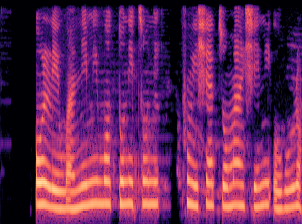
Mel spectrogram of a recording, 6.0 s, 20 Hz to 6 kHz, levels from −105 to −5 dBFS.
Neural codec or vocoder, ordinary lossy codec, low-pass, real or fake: none; none; 5.4 kHz; real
